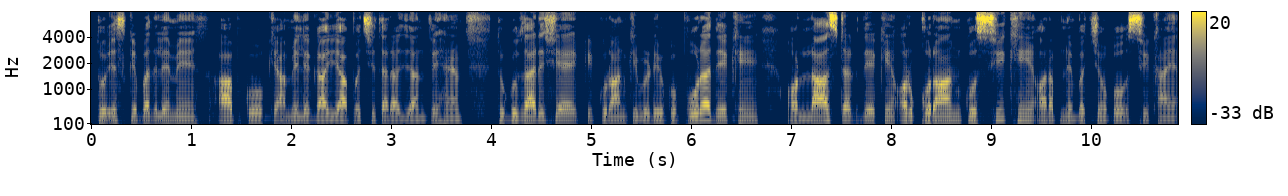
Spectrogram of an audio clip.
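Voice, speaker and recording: A man teaching Quran recitation, spelling out each letter and vowel mark before reciting the word slowly. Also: on the high side, fairly bright tone, clean tone, no echo, clean studio sound. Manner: quick, earnest spoken explanation between recited words. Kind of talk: step-by-step recitation lesson.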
